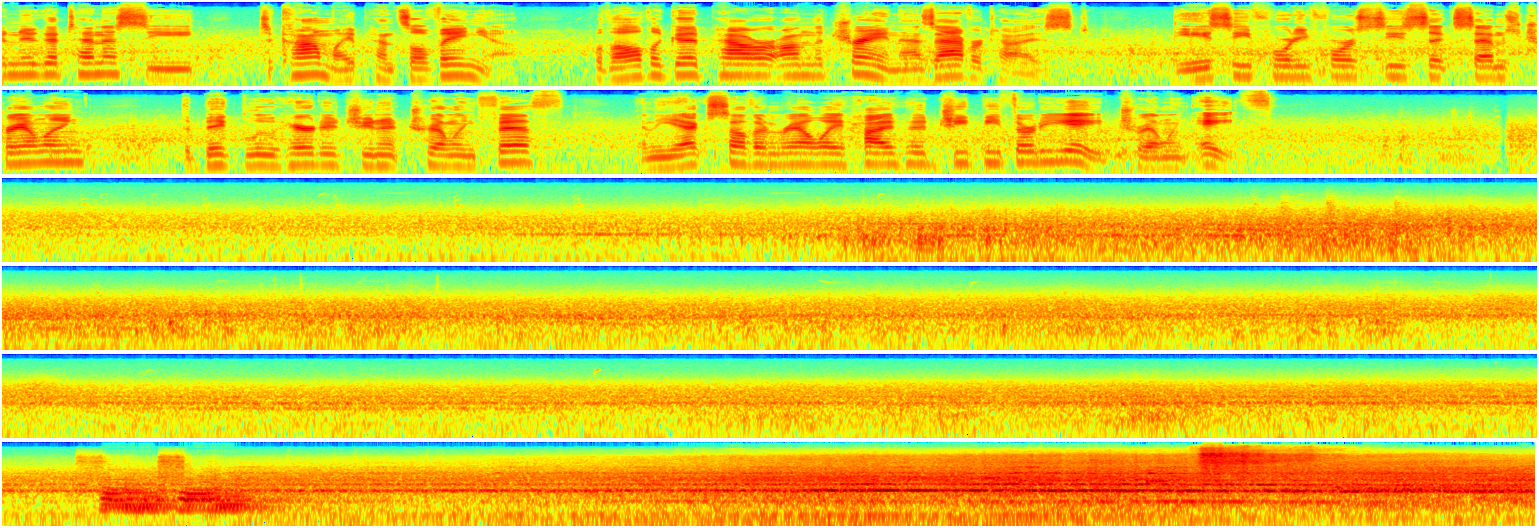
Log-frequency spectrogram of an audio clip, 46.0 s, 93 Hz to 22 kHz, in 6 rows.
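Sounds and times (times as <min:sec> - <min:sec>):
diesel locomotives passing: 0:00.0 - 0:46.0.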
